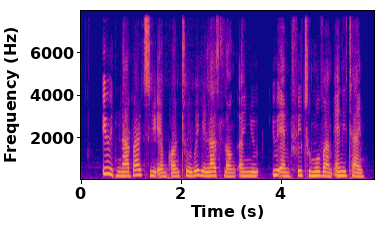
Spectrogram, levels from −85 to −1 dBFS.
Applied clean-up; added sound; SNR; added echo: neural separator model SepFormer DNS4.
